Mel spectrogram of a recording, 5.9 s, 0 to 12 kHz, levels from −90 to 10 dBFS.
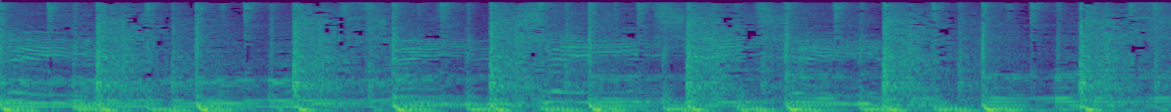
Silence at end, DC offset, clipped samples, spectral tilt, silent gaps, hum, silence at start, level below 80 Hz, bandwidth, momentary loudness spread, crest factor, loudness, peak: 0 s; under 0.1%; under 0.1%; -4 dB/octave; none; none; 0 s; -28 dBFS; 11.5 kHz; 3 LU; 16 dB; -22 LUFS; -6 dBFS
